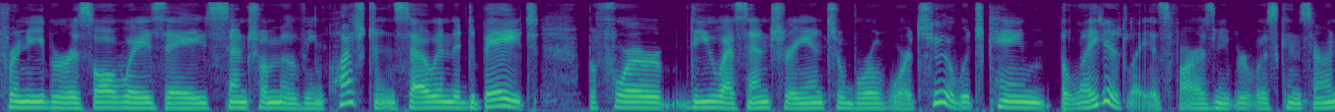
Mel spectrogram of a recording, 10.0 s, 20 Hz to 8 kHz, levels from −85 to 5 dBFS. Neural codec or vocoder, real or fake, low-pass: codec, 44.1 kHz, 7.8 kbps, Pupu-Codec; fake; 7.2 kHz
